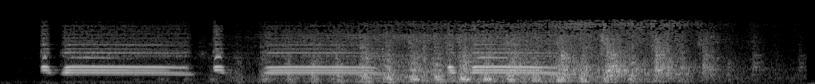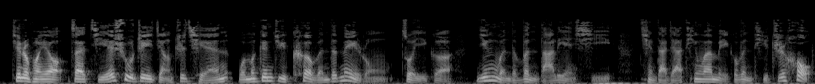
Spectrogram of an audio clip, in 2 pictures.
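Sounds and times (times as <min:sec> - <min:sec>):
whistle blown in long shrill blasts: 0:00.4 - 0:05.8
speech: 0:08.3 - 0:16.3.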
